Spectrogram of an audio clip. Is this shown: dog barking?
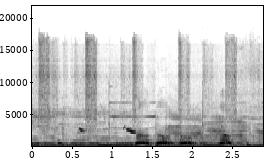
yes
